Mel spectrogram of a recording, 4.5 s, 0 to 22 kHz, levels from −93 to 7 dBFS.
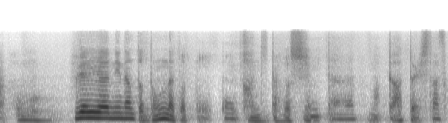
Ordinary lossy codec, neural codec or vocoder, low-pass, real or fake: none; codec, 16 kHz, 0.5 kbps, FunCodec, trained on Chinese and English, 25 frames a second; none; fake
